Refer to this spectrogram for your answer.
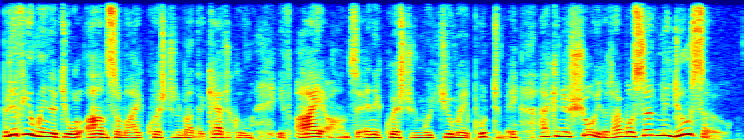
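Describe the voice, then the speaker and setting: A man voicing an earnest, hot-tempered, wealthy young English gentleman in an audiobook story, speaking formally and emphatically. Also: high voice, big pitch swings, fast talker, hardly any pauses, dry recording, exaggerated voice. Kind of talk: audiobook character dialogue.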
